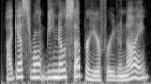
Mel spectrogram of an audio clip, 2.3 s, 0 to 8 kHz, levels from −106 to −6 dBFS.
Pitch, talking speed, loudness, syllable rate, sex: 210 Hz, 315 wpm, -17 LUFS, 7.2 syllables/s, female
